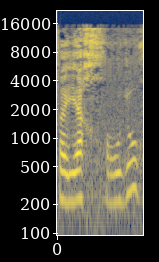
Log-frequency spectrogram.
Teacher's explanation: خو پر ہوگا اور خو کی خرخراہٹ واضح ہوگی اور حرکات لمبی نہیں ہوں گی۔ منہ میں بھی نون ساکن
